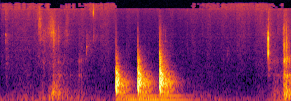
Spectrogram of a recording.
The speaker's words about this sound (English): So I look around and I knock. You knock on the door. There's no answer.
